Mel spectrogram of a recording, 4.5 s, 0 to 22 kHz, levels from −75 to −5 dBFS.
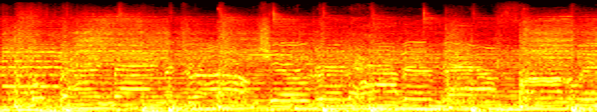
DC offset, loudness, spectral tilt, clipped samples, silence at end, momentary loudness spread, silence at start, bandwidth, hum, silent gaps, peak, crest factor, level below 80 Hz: under 0.1%; -10 LUFS; -4.5 dB/octave; under 0.1%; 0 s; 1 LU; 0 s; 19.5 kHz; none; none; 0 dBFS; 10 dB; -20 dBFS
